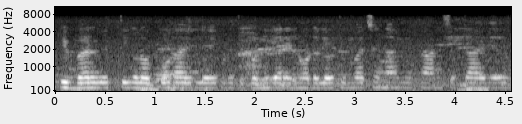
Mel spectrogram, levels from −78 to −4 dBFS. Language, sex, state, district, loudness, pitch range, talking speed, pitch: Kannada, female, Karnataka, Raichur, -18 LUFS, 190-195 Hz, 105 wpm, 195 Hz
